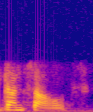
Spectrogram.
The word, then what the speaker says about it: Gonçalves: Please confirm, have I pronounced your surname correctly? If not, kindly correct it. Live on air. – Hi, Songezo. It's actually Gonçalves.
